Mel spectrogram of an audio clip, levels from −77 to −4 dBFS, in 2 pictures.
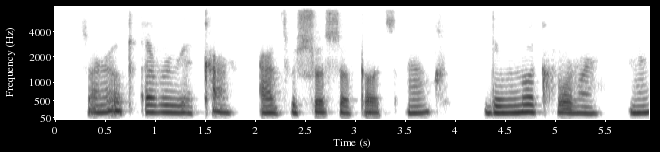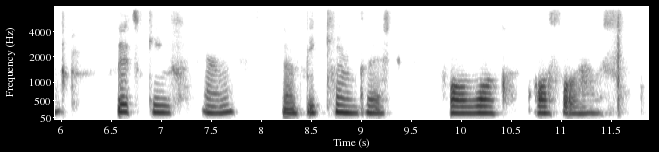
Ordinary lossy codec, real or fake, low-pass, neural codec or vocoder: none; fake; 7.2 kHz; codec, 16 kHz, 1.1 kbps, Voila-Tokenizer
